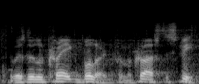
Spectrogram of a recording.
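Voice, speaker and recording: An actor playing a pompous, easily flustered middle-aged uncle who also narrates a 1940s radio comedy in a theatrical, blustering way. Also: male voice, fairly low pitch, animated, fast, noisy background, close to an everyday voice. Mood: nostalgic. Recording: muffled vintage 1940s radio broadcast.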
